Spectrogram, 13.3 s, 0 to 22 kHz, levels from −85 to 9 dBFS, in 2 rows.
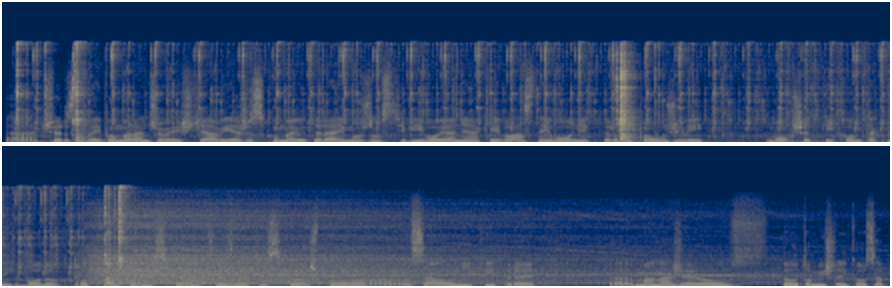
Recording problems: machinery noise; very loud; throughout; 3 dB above the speech

